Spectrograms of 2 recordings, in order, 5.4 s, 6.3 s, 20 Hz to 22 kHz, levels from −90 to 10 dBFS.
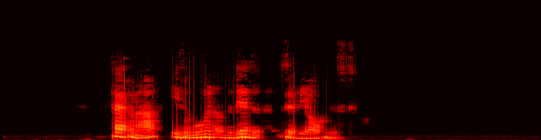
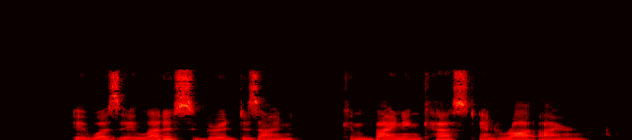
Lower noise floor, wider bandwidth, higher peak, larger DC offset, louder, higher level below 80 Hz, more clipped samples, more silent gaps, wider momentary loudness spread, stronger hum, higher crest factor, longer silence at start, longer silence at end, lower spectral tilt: second, -79 dBFS vs under -90 dBFS; first, 15 kHz vs 11.5 kHz; first, -14 dBFS vs -26 dBFS; neither; first, -32 LUFS vs -45 LUFS; second, -78 dBFS vs -68 dBFS; neither; neither; second, 9 LU vs 17 LU; neither; about the same, 20 dB vs 24 dB; first, 1.1 s vs 0.75 s; first, 2 s vs 0.45 s; about the same, -2 dB/octave vs -2 dB/octave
